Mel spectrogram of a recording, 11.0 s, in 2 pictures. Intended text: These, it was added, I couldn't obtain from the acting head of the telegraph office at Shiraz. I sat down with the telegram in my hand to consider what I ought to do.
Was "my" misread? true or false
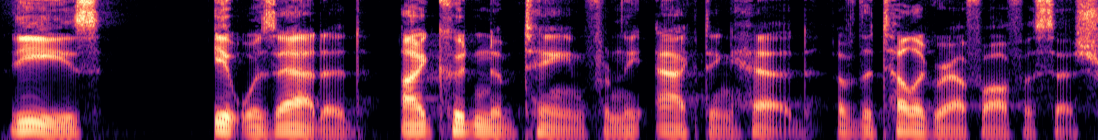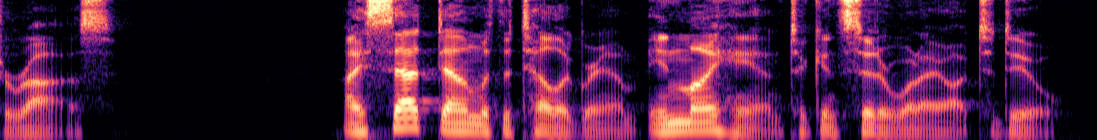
false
